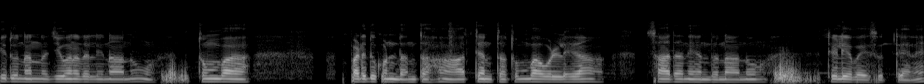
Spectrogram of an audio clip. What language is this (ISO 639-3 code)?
kan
